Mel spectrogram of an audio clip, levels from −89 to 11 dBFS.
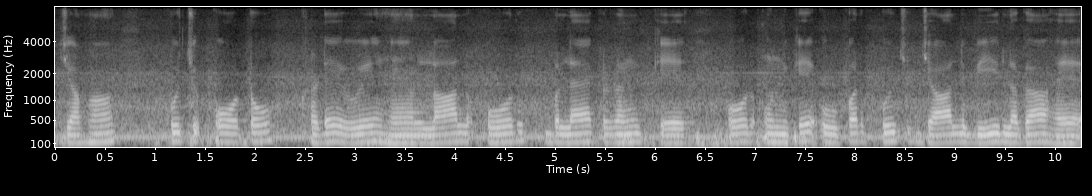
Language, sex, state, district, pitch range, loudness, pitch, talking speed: Hindi, male, Uttar Pradesh, Shamli, 115-130 Hz, -12 LUFS, 125 Hz, 110 wpm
